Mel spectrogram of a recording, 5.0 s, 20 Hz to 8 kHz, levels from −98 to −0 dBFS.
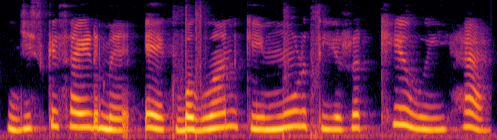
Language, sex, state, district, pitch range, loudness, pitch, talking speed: Hindi, female, Uttar Pradesh, Saharanpur, 255-300 Hz, -17 LUFS, 275 Hz, 120 wpm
